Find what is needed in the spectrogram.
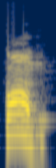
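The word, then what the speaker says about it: comb: वहीं इन्हें पढ़ते हैं कॉम। देखिए ब नहीं होता।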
